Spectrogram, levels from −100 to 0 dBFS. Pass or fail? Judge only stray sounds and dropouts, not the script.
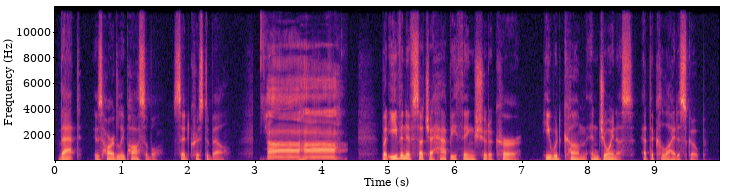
fail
